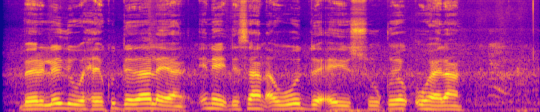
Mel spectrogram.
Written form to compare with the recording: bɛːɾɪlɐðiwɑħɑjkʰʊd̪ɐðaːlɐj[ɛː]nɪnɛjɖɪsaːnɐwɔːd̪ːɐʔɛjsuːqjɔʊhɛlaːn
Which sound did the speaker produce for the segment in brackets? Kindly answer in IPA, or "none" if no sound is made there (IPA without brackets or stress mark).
aː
